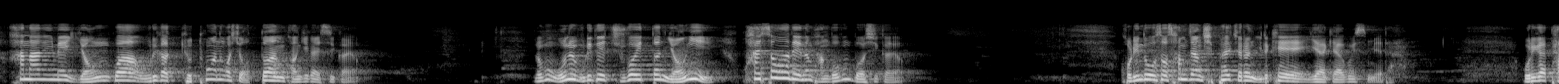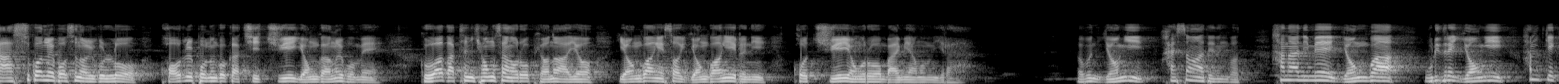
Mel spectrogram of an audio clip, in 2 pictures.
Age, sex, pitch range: 30-49, male, 130-190 Hz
